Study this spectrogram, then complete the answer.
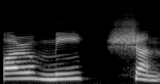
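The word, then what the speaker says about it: permission: यहाँ पर है टेलीविज़न, सभी में जन है और कहीं पर शन भी होगा, वो भी आगे स्पेलिंग्स आएगी। ये है विज़न। यहाँ पर है परमिशन, अब यहाँ पर देखिए शन आ रहा है, परमिशन।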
